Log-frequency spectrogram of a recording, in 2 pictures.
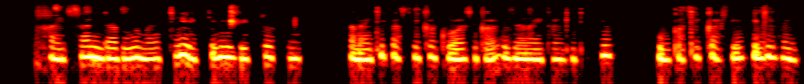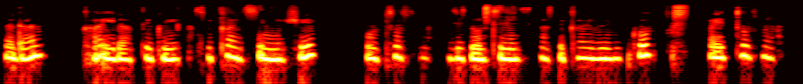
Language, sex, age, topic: Gamo, female, 18-24, government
